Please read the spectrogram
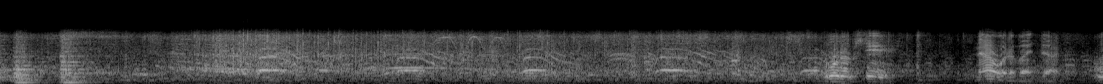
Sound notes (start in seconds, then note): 1.3 people applauding, cheering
